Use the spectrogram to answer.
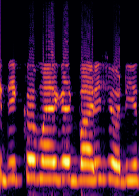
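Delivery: teasing the cat. Retold or imitated. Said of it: "मैं इसको चिढ़ा रही थी".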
